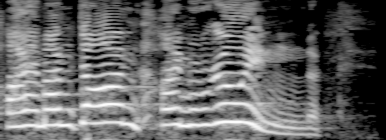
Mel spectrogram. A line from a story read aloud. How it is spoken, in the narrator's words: he cried out in despair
